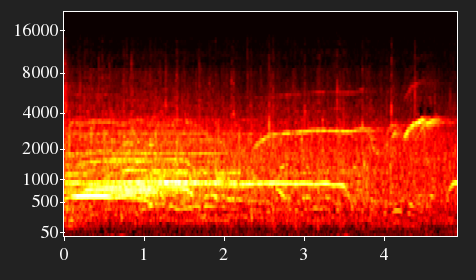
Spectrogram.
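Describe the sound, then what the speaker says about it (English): An arena crowd at a pro MMA event in Jacksonville Veterans Memorial Arena, Florida, applauds both fighters. The clapping is sustained and fairly loud throughout, with a drawn-out, tonal voice ringing over it. "Ladies and gentlemen, how about a nice round of applause for both fighters"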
